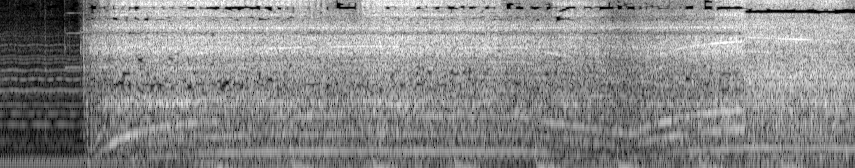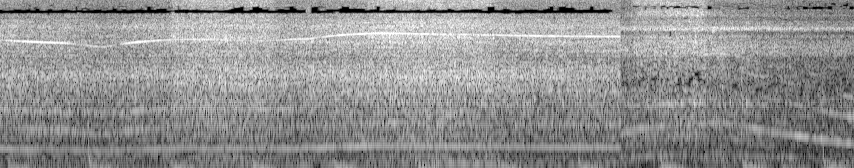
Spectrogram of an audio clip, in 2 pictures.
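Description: Cordless drill running, spinning a homemade bottle-cap grinding disc as the tip of a thin metal strip is ground against it. The motor's pitch spins up about a second in, dips briefly about four seconds in, and winds down near the end.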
